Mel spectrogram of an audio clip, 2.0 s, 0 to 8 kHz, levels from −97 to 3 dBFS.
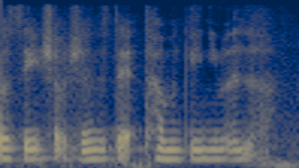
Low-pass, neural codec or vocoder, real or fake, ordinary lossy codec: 7.2 kHz; codec, 16 kHz in and 24 kHz out, 0.9 kbps, LongCat-Audio-Codec, four codebook decoder; fake; none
